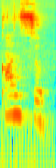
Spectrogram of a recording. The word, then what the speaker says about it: 건수: We also pronounce this as double G, 건수.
